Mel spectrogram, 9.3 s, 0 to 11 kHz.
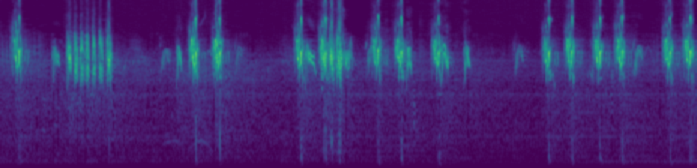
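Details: Osprey calling from its nest at Dunrovin Ranch on 16 June 2019 while a live fish is present; bursts of rapid high whistled chirps alternate with short silences, some runs quick and stuttering, others evenly spaced.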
